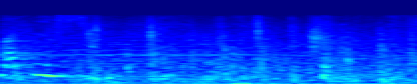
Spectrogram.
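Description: Schoolchildren running down stairs: quick, uneven footsteps, mixed with voices.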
